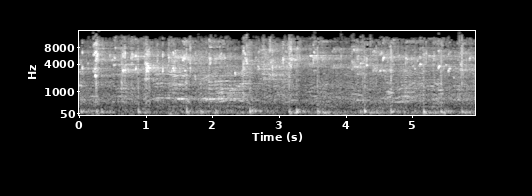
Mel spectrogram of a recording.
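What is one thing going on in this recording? Sneakers squeak on the court floor.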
